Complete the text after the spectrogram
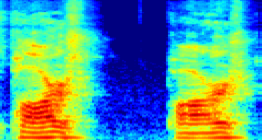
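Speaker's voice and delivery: Powers in broad Northern Irish, squashed to "Parrs"; thick Northern Irish "Powers", sounding like "Parrs"; own Northern Irish accent. Shown as a demonstration. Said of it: "Honestly, in my own accent".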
